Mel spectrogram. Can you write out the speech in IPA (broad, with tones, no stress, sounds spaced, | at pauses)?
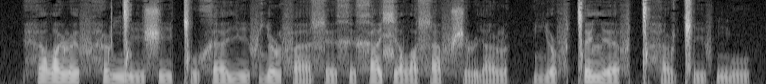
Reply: h ɪː˥ lˠ iː˥ ɭ ɪː˧˥ f h ɛ˧ ɭ ŋ͡ǀ iː˩ ʃ iː˧ ǀ u˩ x ɛː˧˥ j iː˧ f ʎ ə˞˥ ɭ f æː˩ ɬ ɪː˧˥ x ɪ˧ x æ˥ ɕ i˧ lˠ ɛ˩ ɬ æ˥ f ʃ ɪ˩ ɭ j æ˧˥ ɭ | ʎ ə˞˩˧ f ǀ ɪ˥ lʲ ɛː˩˧ f ǀʰ æ˩ ɭ ǁ iː˩ f ŋ͡m u˩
